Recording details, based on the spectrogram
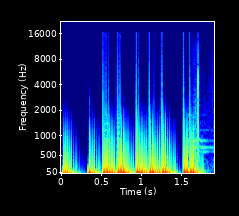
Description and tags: I have tried to (re)produce some 'classic' glitches with all sort of noises (synthetic, mechanic, crashes, statics) they have been discards during previous editings recovered, re-treated and re-arranged in some musical (?) way because what someone throws away for others can be a treasure [this sound is part of a pack of 20 different samples]
digital, processed, effect, noise, synth, click, electro, bass, glitch, hi-tech, abstract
